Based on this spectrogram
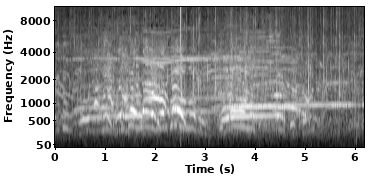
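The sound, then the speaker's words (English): A lively crowd cheers at a softball championship, the 2018 Twin City Tournament, after Illinois American Water's 12-3 win over Plumbers and Pipefitters, as players shake hands. Overlapping shouts, cheers and excited voices form a dense, continuous roar of many people celebrating, with a steady loudness throughout. “Crowd going crazy behind us. Want to let you hear a little bit of the atmosphere there as the players are shaking hands.”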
